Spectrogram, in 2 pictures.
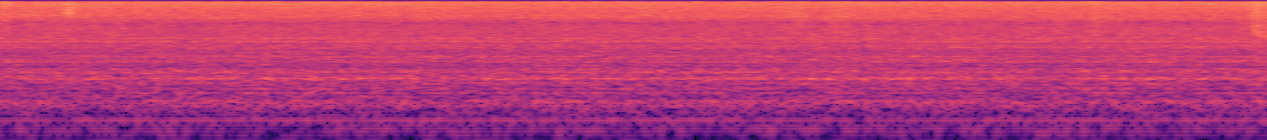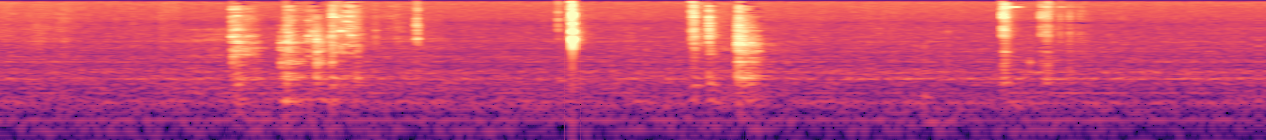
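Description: Quiet room tone, then from about seven and a half seconds in a scatter of small, sharp clicks and rustles as hands handle yarn and a metal sewing needle while finishing off a yarn tail.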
